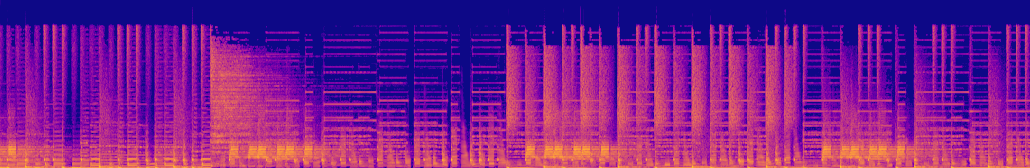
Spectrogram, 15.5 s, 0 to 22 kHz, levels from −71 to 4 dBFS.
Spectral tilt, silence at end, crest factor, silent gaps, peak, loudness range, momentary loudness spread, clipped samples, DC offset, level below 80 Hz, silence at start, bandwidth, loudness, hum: -3 dB/octave; 0 s; 14 dB; none; 0 dBFS; 4 LU; 9 LU; under 0.1%; under 0.1%; -22 dBFS; 0 s; 19.5 kHz; -13 LUFS; none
